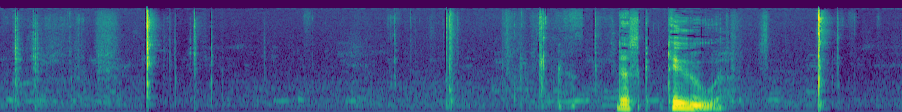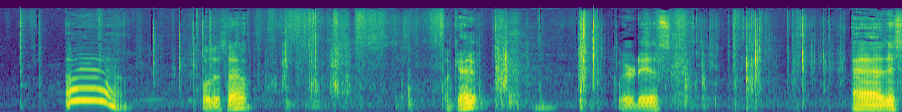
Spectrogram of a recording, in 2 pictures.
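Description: A plastic DVD case is handled and clicks.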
